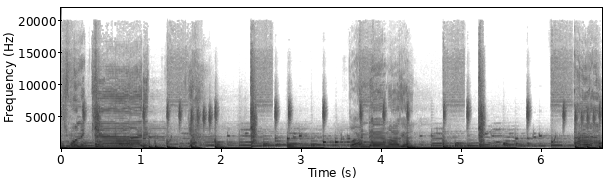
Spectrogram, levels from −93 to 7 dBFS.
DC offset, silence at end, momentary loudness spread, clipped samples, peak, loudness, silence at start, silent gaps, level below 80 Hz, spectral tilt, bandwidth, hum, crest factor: under 0.1%; 0 s; 7 LU; under 0.1%; 0 dBFS; -13 LUFS; 0 s; none; -14 dBFS; -5.5 dB/octave; 15.5 kHz; none; 10 dB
